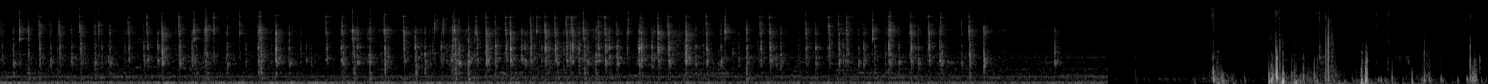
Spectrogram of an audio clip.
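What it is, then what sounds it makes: Plastic mechanical keyboard. Both hands type with their fingertips on a black plastic K28 mechanical keyboard with a wrist rest, sitting on a foam mat, giving a fast, continuous run of bright clicking keystrokes over a low hum and a steady faint tone. After about eleven seconds the background drops away, leaving a few sparse, louder key presses that click sharply and stop quickly.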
